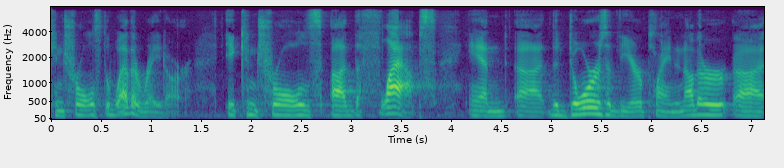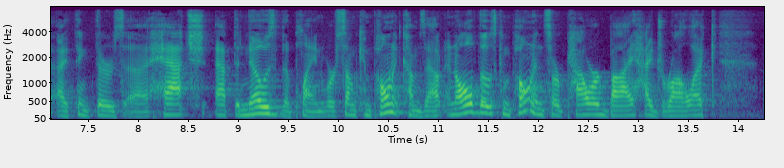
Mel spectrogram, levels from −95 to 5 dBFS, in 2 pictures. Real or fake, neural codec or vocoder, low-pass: real; none; 7.2 kHz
